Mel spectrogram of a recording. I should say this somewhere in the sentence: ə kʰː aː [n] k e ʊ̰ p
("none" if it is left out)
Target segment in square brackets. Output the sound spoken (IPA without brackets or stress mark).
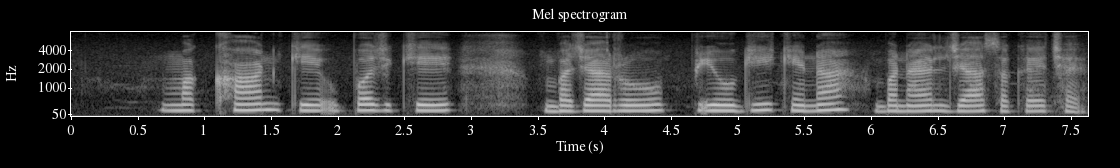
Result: n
